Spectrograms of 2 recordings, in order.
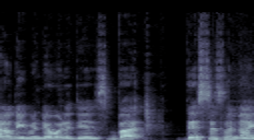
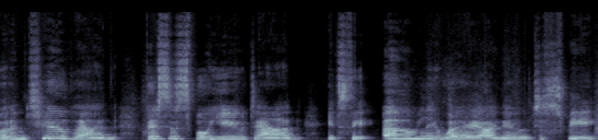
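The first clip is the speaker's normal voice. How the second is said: put-on upper-class English accent; 2 semitones higher than usual. Speaking to a viewer who says no one talks this way: put-on Queen's English accent. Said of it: "no one speaks in the Queen's English".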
